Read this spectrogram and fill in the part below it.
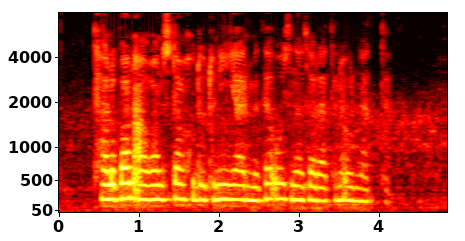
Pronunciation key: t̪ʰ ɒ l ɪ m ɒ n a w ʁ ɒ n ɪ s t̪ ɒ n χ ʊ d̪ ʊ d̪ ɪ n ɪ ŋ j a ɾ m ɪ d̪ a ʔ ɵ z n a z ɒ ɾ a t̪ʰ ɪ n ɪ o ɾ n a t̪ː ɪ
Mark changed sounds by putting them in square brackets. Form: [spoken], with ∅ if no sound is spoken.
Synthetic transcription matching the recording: t̪ʰ ɒ l ɪ [b] ɒ n a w ʁ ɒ n ɪ s t̪ ɒ n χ ʊ d̪ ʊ d̪ ɪ n ɪ ŋ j a ɾ m ɪ d̪ a ʔ ɵ z n a z ɒ ɾ a t̪ʰ ɪ n ɪ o ɾ n a t̪ː ɪ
